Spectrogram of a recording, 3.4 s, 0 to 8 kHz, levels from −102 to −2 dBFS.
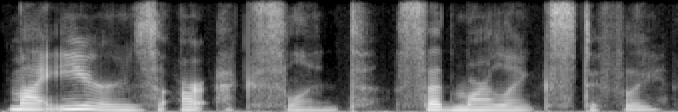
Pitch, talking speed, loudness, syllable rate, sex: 200 Hz, 125 wpm, -19 LUFS, 4.0 syllables/s, female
